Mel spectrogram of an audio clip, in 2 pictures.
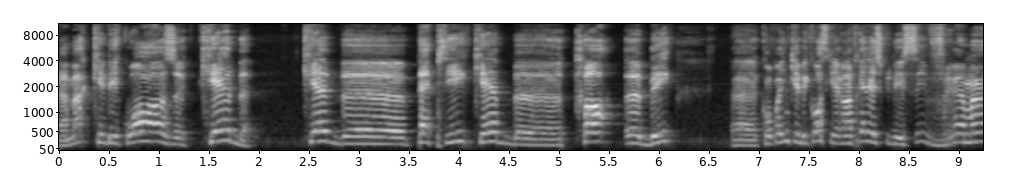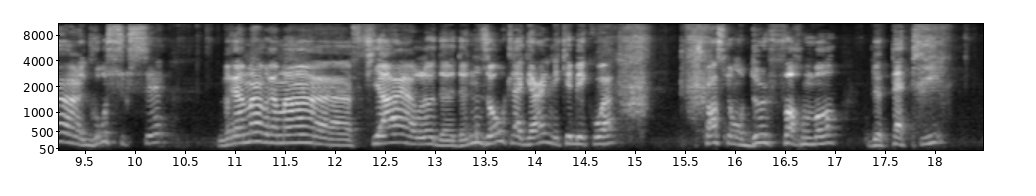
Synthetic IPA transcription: lamaχkːebekwaːzkʲʰɛb | kʲʰɛbøpapjekʲʰɛbøkʰaœbe | økɔ̃paɲikʲebekwaːz̥kʲɛʁɑ̃t̪ʁealɛskʲyd̪esevʁɛmɑ̃ɛ̃ɡʁosyksɛ | vʁɛmɑ̃vʁɛmɑ̃øfjɛːʁlʌd̪əd̪ənuzɔʊt̪laɡãŋlekʲebekwa | ʒ̥ə̥pɑ̃skʲiɔ̃d̪øfɔʁma | d̪əpapje

